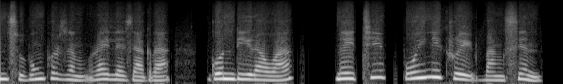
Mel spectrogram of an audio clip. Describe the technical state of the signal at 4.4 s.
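At 4.4 s the speech sounds fuzzy and crackly, with a dense broadband hiss that swamps the treble. This is 1-bit DFPWM compression, and it runs through the whole clip rather than starting at that moment. Each sample is stored as a single bit that nudges an adaptive level up or down, which fits a stream of about 48 kbps. The resulting quantisation noise is heavy and spread across the spectrum.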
